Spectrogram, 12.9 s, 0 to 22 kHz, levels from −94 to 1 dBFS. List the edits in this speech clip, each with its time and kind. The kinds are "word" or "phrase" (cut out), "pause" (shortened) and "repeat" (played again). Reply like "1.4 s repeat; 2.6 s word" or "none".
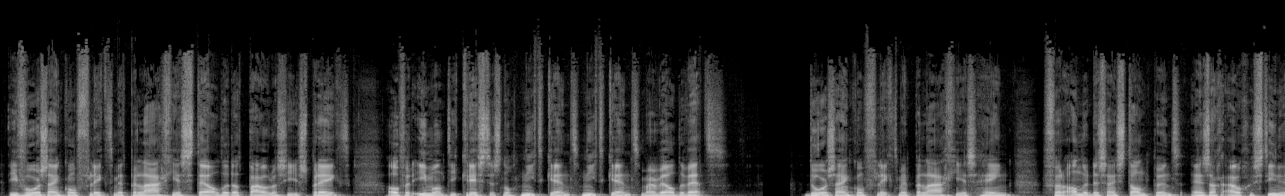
5.8 s repeat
